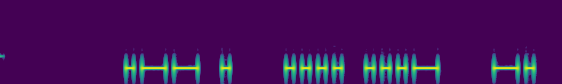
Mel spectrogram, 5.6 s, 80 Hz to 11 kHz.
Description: Morse code, heard as a keyed tone, about 15 wpm, 700 Hz. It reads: WE HV N
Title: Sentences from Top 100 Words and Abbreviations 15wpm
